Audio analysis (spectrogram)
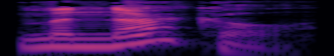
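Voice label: "monarchal", British English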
